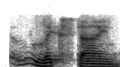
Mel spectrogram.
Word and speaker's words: Lichstein: Uh, by the way, uh when I started this, I asked for the proper pronunciation of your last name. Did I get it right? Lickstein.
